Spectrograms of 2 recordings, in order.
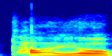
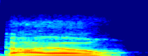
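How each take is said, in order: First: The word begins with a T sound. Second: The word begins with a D sound. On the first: "I pronounce it the Tao because it's spelled with a T" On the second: "I think it's actually pronounced the Dio"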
